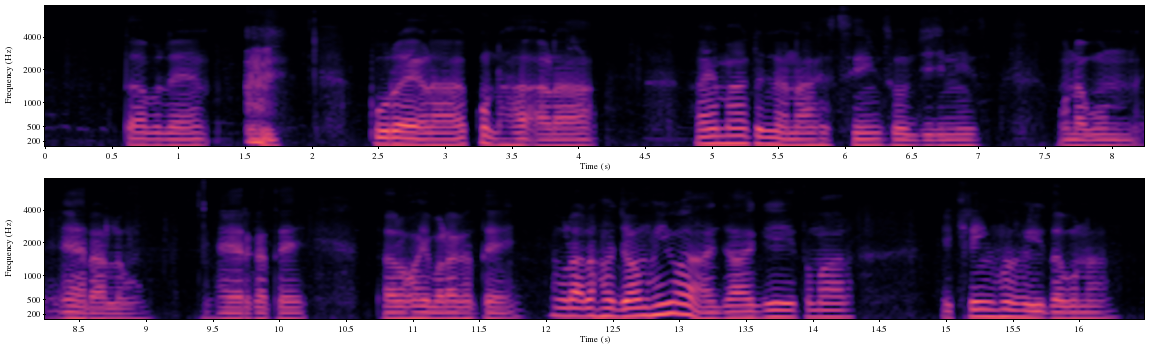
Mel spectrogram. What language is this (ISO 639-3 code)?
sat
